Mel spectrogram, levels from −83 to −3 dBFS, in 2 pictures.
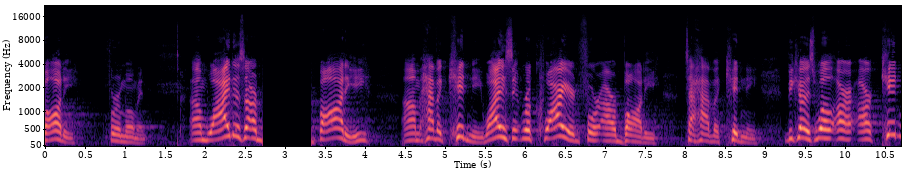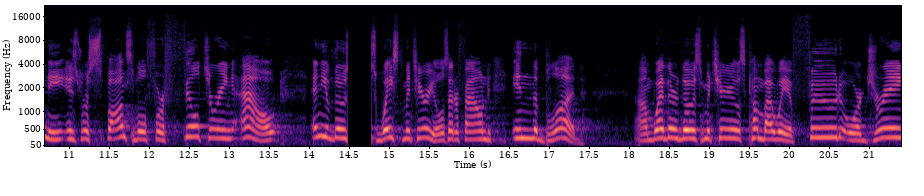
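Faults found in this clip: Playback stall, 2.72–3.33 s (0.61 s) and 14.48–14.78 s (0.30 s): output goes fully silent mid-flow, longer than a packet-loss gap. Likely a buffer underrun or blocked player thread.

Time-compressed catch-up, 3.33–6.33 s at 1.1x and 14.78–15.98 s at 1.25x: audio hurried, pitch unchanged, unlike a sample-rate error. Player cross-fades out small pieces to shrink backlog.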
